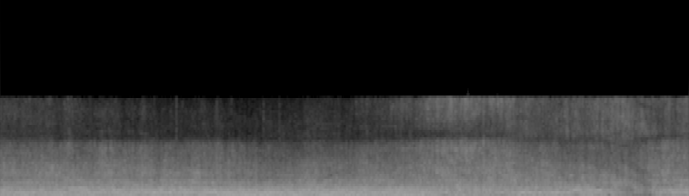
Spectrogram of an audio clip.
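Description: A race car engine roars loudly as the car speeds by.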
